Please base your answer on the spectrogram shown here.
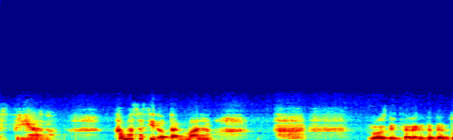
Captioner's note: sniffling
